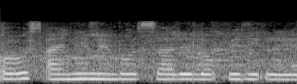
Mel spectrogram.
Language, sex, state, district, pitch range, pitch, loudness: Hindi, female, Arunachal Pradesh, Papum Pare, 235-250 Hz, 240 Hz, -12 LUFS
